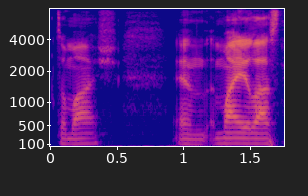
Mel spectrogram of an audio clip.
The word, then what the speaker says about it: Tomáš: I'm this guys correctly and nicely said, Tomáš. And my last name for absolutely insane pronunciation, is my last name, which is called like Hornet.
